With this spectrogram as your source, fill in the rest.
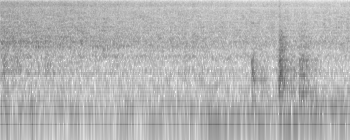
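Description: Potatoes and coconut frying in hot oil with asafoetida for a coconut chana dal: a steady, loud, close sizzling hiss throughout, broken near the end by a couple of brief stirring scrapes.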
